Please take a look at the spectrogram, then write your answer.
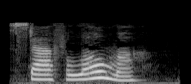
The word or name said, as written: staphyloma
